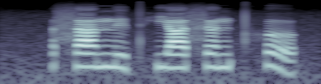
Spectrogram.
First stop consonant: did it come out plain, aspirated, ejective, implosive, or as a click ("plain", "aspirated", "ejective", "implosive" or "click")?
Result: aspirated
